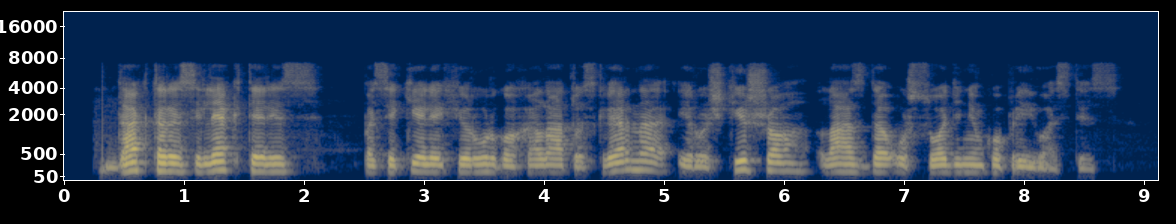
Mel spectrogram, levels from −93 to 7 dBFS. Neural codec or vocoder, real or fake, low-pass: vocoder, 22.05 kHz, 80 mel bands, WaveNeXt; fake; 7.2 kHz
